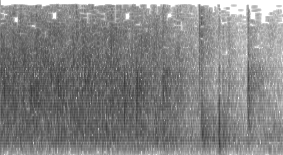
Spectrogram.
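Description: A crowd applauds steadily to praise God for an answered prayer, a dense wash of many hands clapping that thins out toward the end, leaving a few louder individual claps.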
